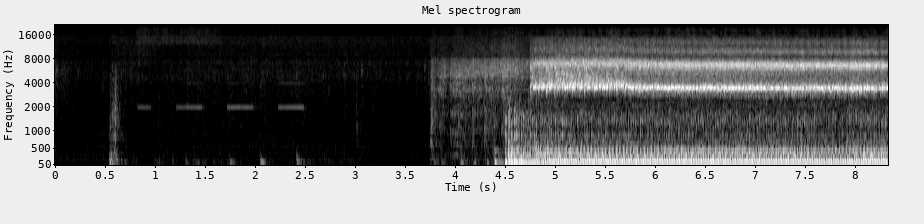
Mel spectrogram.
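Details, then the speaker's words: 1997 Mitsubishi Eclipse GSX that sat for almost 5 years, with new alternator, thermostat and cooling cap, on a cold start: catches into a fast cold idle with a steady high squeal from a slipping accessory belt. There is also an exhaust leak at the front, with no gasket. "Of course there had to be a belt squeal to ruin it, but let's give it some revs."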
